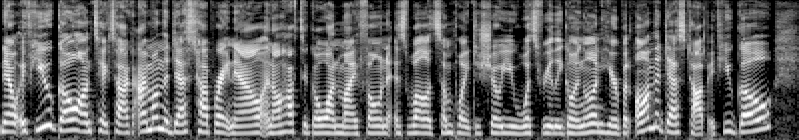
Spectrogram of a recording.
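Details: Adult woman; Normal speech.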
